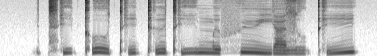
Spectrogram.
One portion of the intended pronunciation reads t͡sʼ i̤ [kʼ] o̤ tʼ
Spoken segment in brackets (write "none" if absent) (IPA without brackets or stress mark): kʼ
